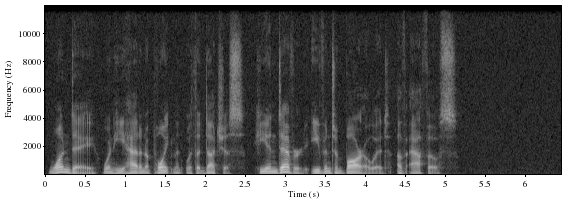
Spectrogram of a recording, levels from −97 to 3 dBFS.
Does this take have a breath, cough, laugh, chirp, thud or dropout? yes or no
no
